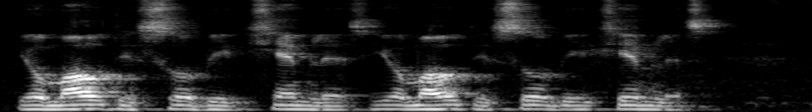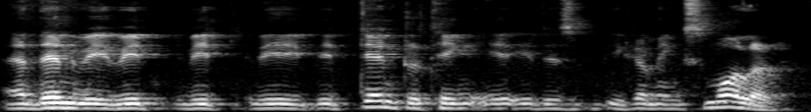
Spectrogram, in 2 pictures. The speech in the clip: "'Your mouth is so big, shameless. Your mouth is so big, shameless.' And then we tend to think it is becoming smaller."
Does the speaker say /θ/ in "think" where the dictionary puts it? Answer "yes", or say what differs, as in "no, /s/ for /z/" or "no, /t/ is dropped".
no, /t/ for /θ/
